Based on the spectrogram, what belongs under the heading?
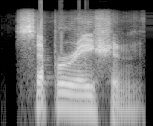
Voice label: "separation", American

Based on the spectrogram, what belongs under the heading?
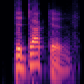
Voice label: "deductive", American

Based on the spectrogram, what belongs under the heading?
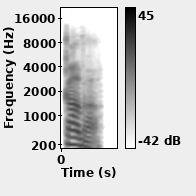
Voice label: "kava", Indian

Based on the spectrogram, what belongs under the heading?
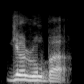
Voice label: "Yoruba", Indian

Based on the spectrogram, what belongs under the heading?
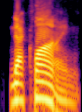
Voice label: "neckline", American

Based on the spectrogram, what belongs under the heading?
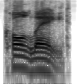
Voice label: "collate", American

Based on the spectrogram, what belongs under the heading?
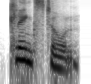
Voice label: "clinkstone", Indian

